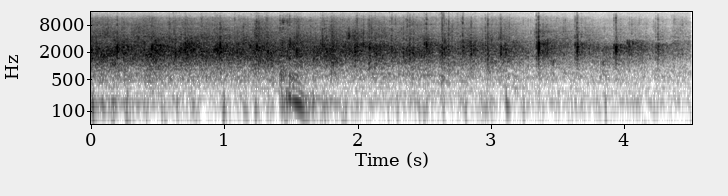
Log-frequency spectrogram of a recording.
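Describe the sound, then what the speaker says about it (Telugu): An audience applauds Father Jayaraj at a Mana Pandagalu special program in Gollaprolu, a steady wash of many hands clapping at a distance that carries on for several seconds with a few sharper claps near the end. "మీ అందరి తరపున నా తరపున ఫాదర్ జయరాజ్ గారికి చప్పట్లు కొట్టి అభినందనలు తెలియజేస్తూ"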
